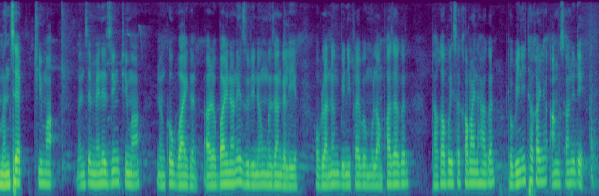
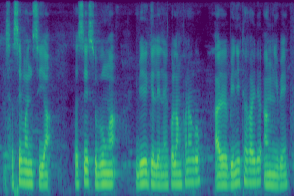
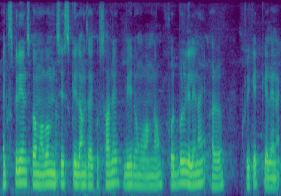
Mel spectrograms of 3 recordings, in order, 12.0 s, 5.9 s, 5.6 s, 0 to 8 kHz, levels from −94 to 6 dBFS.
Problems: none marked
